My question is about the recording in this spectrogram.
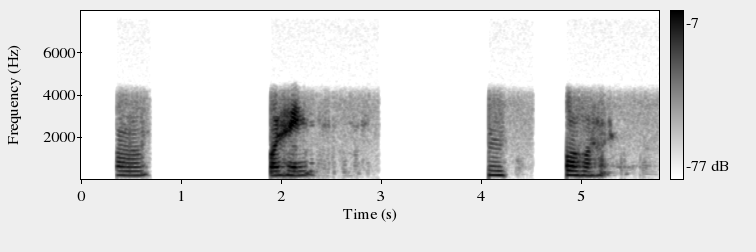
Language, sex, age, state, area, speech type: Manipuri, female, 30-45, Manipur, urban, conversation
